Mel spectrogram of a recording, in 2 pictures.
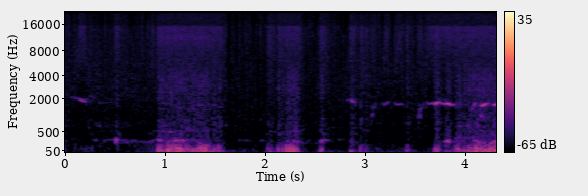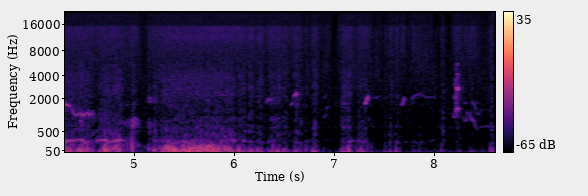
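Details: Chihuahua puppy Ash, blue tan and white, newly arrived indoors and diagnosed with kennel cough, gives low hoarse hacking bursts in several runs with pauses between, faint high chirping in the background.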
